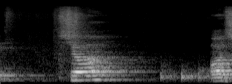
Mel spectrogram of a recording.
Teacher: अघोष व्यंजन में आते हैं हमारे जिनमें स्वर तंत्र कंपन नहीं होती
